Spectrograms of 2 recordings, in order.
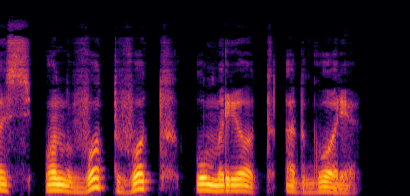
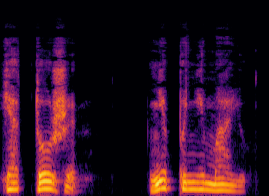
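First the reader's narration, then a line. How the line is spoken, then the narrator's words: Quiet. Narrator (Russian): тихо сказала она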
